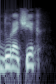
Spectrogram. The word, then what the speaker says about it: дурачек: Не дурачок, в именно дурачек, с ударением на «у».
